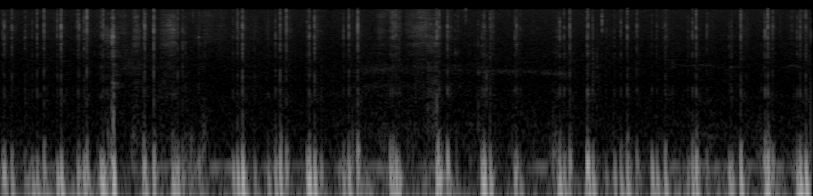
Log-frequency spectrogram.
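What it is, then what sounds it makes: Paperback book cardboard cover. Fingertips and nails tap and scratch across the cardboard cover of a light green printed paperback book held flat near the mic. Dozens of quick, dry, soft taps thump low, mixed with brief papery scratches that flicker up into high hiss. Each sound dies instantly, with no ring.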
